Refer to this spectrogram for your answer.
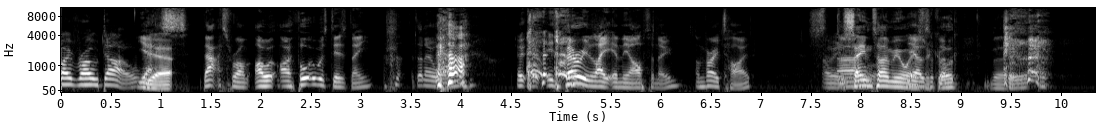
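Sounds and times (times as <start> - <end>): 
speech: 0.0 - 10.0
raspy cough: 3.3 - 5.2, 9.4 - 10.0.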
